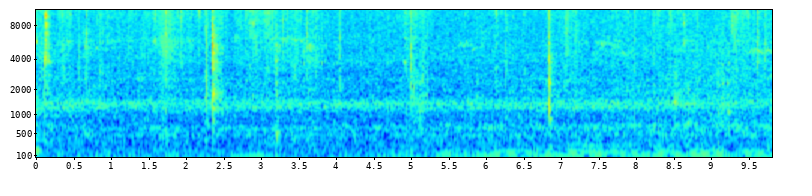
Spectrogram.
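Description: Faint handling of thread and fabric as a stuffed cloth toy is sewn and a knot is tied, with two sharp little clicks about four seconds apart, over a steady low hum.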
